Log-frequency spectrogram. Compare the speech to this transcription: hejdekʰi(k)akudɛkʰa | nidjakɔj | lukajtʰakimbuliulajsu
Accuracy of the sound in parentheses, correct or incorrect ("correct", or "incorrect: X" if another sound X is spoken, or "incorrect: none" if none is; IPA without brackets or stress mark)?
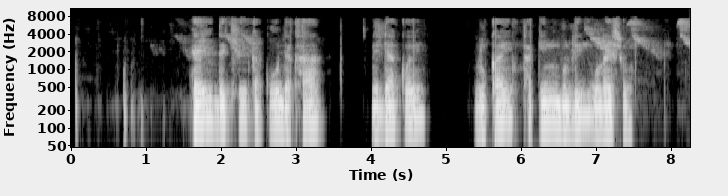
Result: correct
